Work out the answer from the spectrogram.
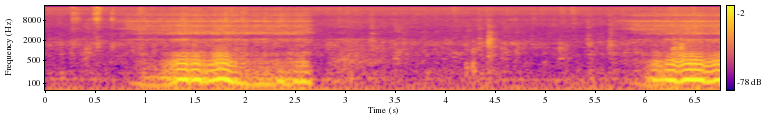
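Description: Low, rumbling snores with quiet gaps between them, two breaths heard: snoring.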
